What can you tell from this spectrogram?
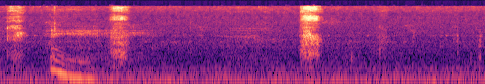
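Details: Pet with noisy breathing, owner concerned: a brief falling squeaky whistle and two sharp snorting puffs of wheezing over a low hum.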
